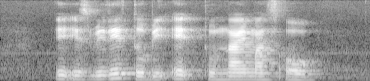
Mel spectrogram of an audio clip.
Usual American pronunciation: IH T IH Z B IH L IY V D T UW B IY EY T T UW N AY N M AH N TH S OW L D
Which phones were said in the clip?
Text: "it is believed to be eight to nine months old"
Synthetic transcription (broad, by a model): IH T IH S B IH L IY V T UW B IY EY T T UW N AY N M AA N S OW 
